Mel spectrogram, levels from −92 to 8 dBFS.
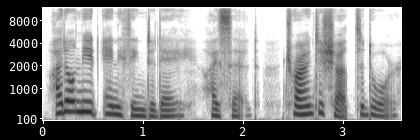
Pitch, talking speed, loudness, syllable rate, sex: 220 Hz, 215 wpm, -19 LUFS, 5.2 syllables/s, female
